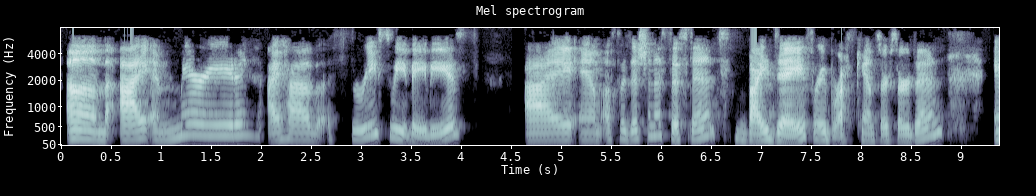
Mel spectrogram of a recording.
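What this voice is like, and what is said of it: South Dakota regional accent. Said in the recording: “I live in South Dakota. Yes, that is where the accent is from. I don't apologize.”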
